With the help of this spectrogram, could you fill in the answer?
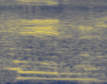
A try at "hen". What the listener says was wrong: Eh, ang e di ba kay? E ang letter, di ba? H-E-N.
